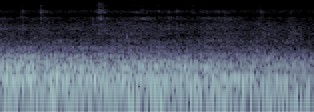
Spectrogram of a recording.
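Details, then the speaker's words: Raised wheel spun by hand after driving, hub feeling hot: steady coarse low rumble from a dry, worn sealed wheel bearing. "that sounds pretty noisy doesn't it sounds like a dry bearing to [Music] me"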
